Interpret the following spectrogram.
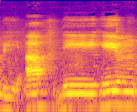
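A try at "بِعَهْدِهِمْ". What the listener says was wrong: Bi ahdihim. Ain bukan ahadu.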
